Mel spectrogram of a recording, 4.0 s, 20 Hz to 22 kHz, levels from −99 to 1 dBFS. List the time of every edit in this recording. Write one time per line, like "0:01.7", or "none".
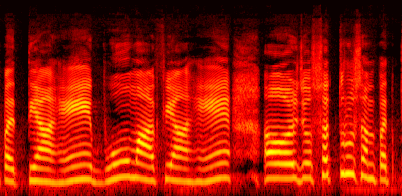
none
